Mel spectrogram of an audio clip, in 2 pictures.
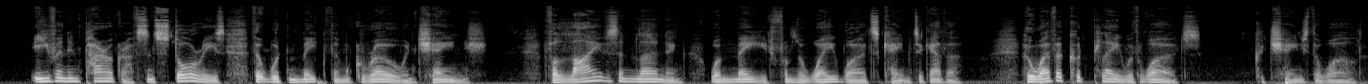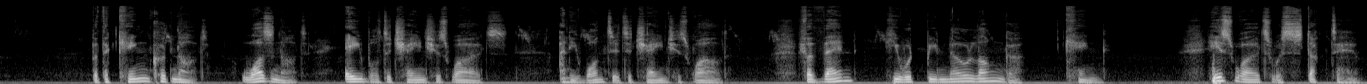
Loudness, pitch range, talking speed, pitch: -20 LUFS, 80-115 Hz, 145 wpm, 100 Hz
